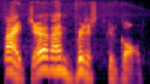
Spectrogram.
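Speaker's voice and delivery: lightly hammed British colonel; a hint of a blustering officer; pompous sputtering colonel. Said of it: "I am British".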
